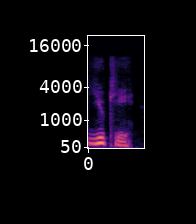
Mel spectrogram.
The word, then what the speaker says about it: Huki: The names indicate as much, Huki in Norse would be pronounced Yuki, which would readily become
